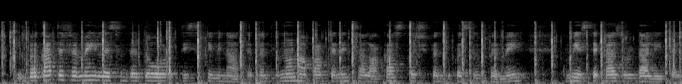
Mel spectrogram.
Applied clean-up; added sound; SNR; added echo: none; Typing; 1 dB; reverberation time 0.5 s.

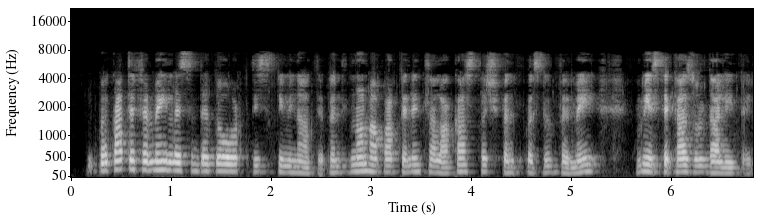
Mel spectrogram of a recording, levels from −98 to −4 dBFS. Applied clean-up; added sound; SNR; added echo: neural mask model DeepFilterNet 3.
